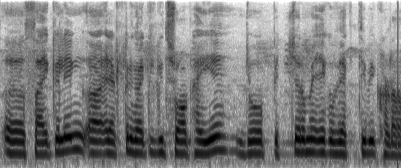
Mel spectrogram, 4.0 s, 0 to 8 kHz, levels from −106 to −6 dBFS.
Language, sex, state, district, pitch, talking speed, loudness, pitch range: Hindi, male, Chandigarh, Chandigarh, 175 Hz, 195 wpm, -13 LUFS, 170-185 Hz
